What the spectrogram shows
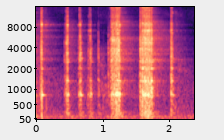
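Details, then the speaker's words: Locker differential with spring-loaded teeth, turned at differing wheel speeds as in slow parking-lot maneuvers or tight turns: crisp irregular clicks and louder snaps as the teeth ramp over and disengage; normal locker ratcheting. "this is the type of noise that you'll typically hear when one's turning at different speeds such as a slow parking lot maneuver or really tight turns"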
